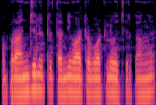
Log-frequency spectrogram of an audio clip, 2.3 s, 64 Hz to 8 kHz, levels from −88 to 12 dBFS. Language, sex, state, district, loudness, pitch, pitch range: Tamil, male, Tamil Nadu, Nilgiris, -18 LUFS, 115 Hz, 110-120 Hz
